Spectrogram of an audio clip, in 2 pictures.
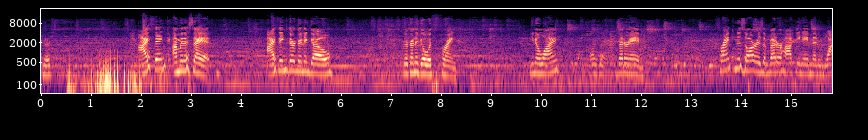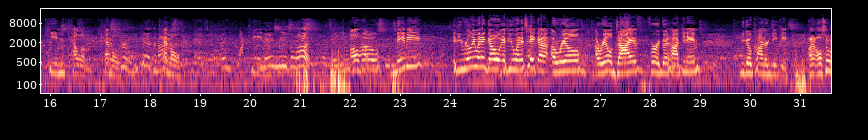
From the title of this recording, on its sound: Live(ish) from the 2022 Draft Party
